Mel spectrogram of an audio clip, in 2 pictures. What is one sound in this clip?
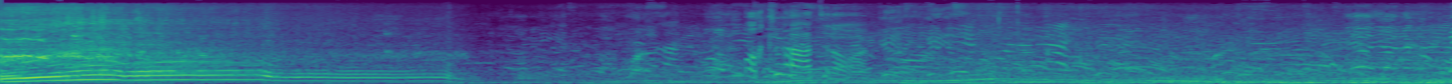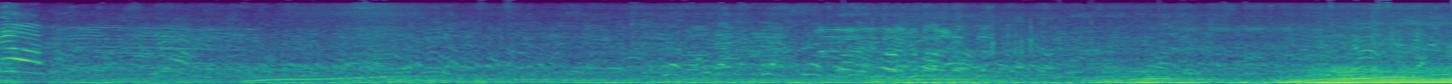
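Car tyres screech as they spin on the road.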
